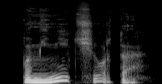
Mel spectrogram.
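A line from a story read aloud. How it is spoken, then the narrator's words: Mildly displeased mutter. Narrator (Russian): с легким недовольством в голосе пробормотал Уваров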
